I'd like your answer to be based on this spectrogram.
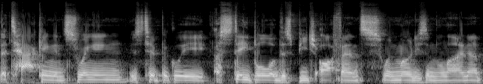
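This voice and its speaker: A fairly low-pitched man's voice with noticeable background noise. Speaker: volleyball analyst. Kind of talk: sports analysis talk to camera.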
